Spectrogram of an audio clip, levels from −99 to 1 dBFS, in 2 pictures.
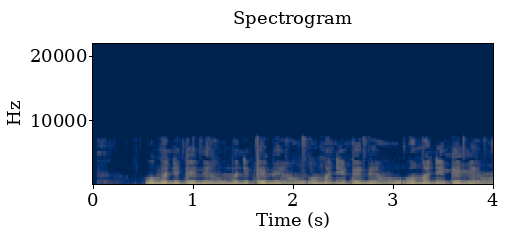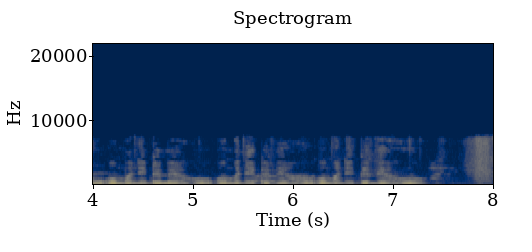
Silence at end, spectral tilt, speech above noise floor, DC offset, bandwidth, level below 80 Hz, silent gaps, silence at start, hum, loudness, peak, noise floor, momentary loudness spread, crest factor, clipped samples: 0 s; -8 dB/octave; 36 dB; under 0.1%; 7.6 kHz; -52 dBFS; none; 0.55 s; none; -42 LUFS; -22 dBFS; -77 dBFS; 8 LU; 20 dB; under 0.1%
